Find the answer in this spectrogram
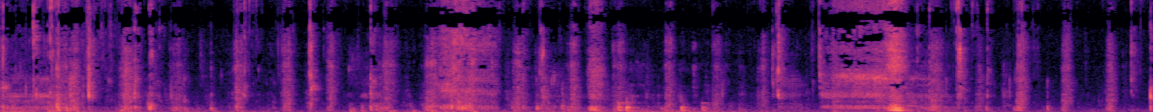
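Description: Close-miked biting and crunchy chewing, many small crisp clicks one after another, as raw cucumber and other food are bitten and chewed. Two short breathy hisses come about four and a half and nine seconds in.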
